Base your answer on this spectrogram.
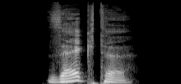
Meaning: inflection of sägen: 1. first/third-person singular preterite 2. first/third-person singular subjunctive II
- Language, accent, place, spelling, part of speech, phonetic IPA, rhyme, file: German, Germany, Berlin, sägte, verb, [ˈzɛːktə], -ɛːktə, De-sägte.ogg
